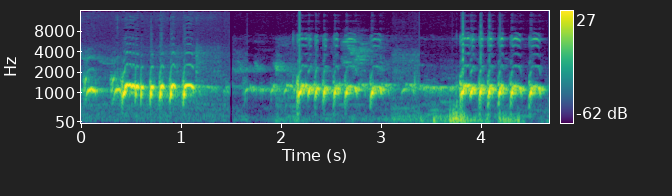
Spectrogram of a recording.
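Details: Strong-voiced wild zebra dove used to attract others for trapping, delivering repeated rattling coo phrases, with soft low thumps near the end.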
